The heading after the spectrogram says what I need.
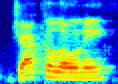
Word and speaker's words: Giacolone: Well, Giacolone, rhymes with baloney, Recipes for Success, Olympic Crest Insurance.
